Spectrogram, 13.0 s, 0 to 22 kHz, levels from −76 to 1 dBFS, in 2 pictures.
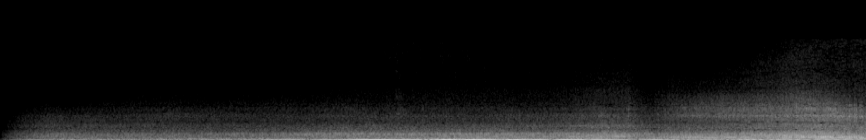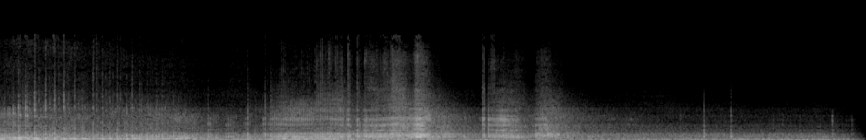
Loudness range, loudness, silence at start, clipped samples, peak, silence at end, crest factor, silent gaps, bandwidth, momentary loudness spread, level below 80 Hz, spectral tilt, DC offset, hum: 5 LU; -25 LUFS; 0.1 s; under 0.1%; -4 dBFS; 0.05 s; 22 dB; none; 14 kHz; 17 LU; -38 dBFS; -6.5 dB/octave; under 0.1%; none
